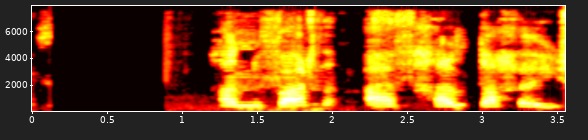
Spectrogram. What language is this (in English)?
Icelandic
